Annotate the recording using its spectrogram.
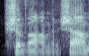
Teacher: You'll get bogged down explaining that intervocalic lenition between corresponding segments means the V goes away between two A's, and the resulting word isn't pronounced with a really long ah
